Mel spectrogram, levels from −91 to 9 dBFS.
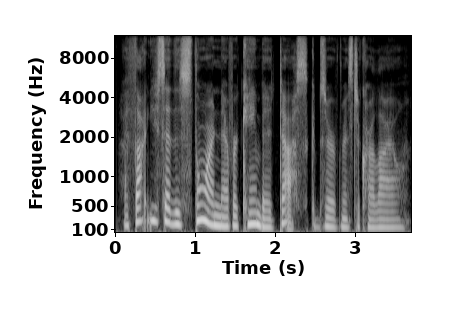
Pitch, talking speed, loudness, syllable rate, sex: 170 Hz, 225 wpm, -18 LUFS, 5.5 syllables/s, female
